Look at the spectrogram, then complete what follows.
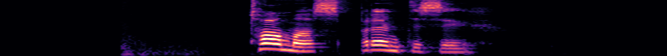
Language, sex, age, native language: Icelandic, female, 50-59, Icelandic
